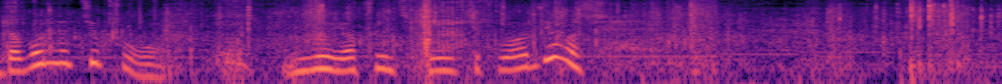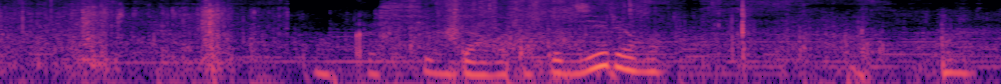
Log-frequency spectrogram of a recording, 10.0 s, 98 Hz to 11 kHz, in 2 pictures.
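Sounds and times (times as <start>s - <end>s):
footsteps crunching on wet gravel: 0.0s - 10.0s.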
